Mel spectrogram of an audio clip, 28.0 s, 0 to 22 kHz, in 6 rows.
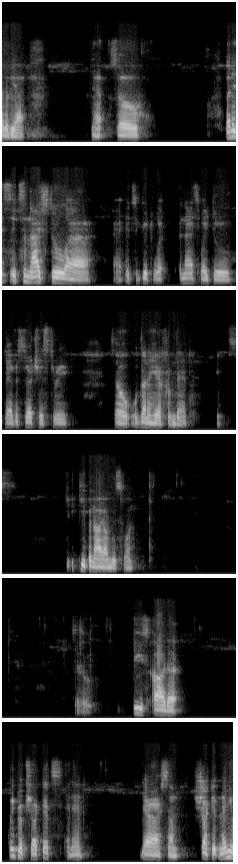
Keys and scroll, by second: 20.2 alt+F4, 25.8 ctrl+e.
